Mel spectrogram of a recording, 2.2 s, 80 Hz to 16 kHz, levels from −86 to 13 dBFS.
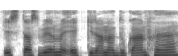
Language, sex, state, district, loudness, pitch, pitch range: Hindi, male, Jharkhand, Palamu, -16 LUFS, 160 Hz, 155-170 Hz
